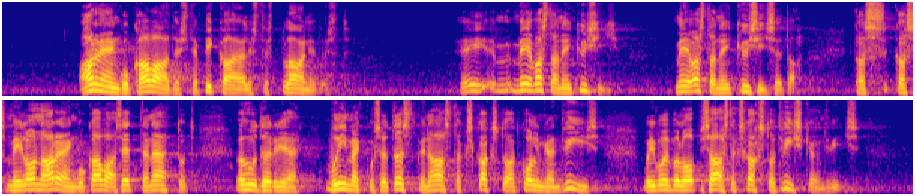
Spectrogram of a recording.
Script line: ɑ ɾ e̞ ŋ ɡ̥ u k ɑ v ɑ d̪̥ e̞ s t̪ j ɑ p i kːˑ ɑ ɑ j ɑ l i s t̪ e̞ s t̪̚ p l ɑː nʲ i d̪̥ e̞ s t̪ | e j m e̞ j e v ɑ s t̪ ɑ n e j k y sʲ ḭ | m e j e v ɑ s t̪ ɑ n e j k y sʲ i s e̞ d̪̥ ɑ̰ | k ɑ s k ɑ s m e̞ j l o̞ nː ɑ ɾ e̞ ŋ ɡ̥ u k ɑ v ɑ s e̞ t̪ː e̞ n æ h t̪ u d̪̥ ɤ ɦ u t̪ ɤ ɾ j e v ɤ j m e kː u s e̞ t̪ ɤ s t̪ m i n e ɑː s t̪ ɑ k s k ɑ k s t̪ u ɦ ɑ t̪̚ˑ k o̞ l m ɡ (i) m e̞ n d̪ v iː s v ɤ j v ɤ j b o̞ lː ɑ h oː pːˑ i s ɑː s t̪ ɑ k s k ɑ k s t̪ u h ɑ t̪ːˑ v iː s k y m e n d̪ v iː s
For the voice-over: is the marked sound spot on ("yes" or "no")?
no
